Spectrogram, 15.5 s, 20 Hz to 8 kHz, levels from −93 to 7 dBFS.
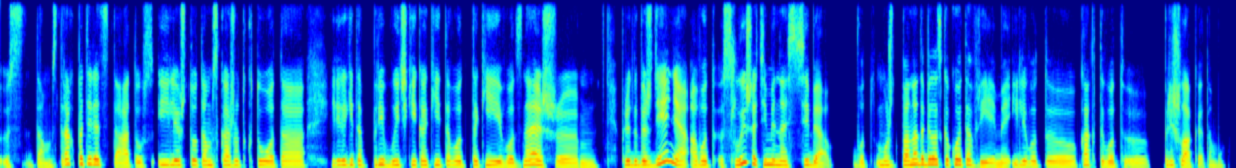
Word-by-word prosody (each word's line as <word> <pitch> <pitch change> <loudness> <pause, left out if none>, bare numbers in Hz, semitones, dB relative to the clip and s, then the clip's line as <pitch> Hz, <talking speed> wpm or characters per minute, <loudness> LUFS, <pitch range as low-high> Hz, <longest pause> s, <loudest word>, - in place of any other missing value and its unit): с - - -9 0.2
там, 165 -2 -6
страх 250 - -2
потерять 255 -3 +3
статус, 175 -2 -4
или 225 0 +2
что 225 +2 -1
там 215 0 0
скажет 210 -1 -3
кто-то, 195 -2 -1 0.3
или 215 +1 -1
какие-то 225 -1 0
привычки, 215 -1 0
какие-то 210 +1 -1
вот 200 -2 0
такие 200 -1 +1
вот, 175 -1 0
знаешь, 215 -1 +2
э, 175 -2 -2 0.3
предубеждения, 210 - +3
а 195 - -2
вот 205 -2 0
слышать 260 +1 +3
именно 225 -4 +3
с 175 - -9
себя? 185 -10 -1 0.3
Вот 180 -3 -8
может, 195 -1 -3
понадобилось 250 +2 +5
какое-то 240 -1 +4
время 175 -3 -1
или 205 +1 -1
вот, 200 -2 -3
э, 190 -1 -1
как 235 -1 -2
ты 200 - -4
вот, 185 -2 -2
э, 170 0 -5 0.2
пришла 205 -6 -1
к - - -13
этому? 175 - -10
205 Hz, 160 wpm, -24 LUFS, 185-225 Hz, 0.3 s, понадобилось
